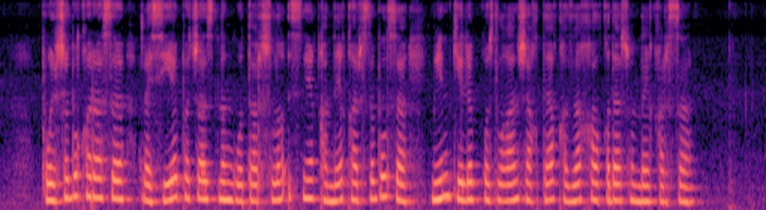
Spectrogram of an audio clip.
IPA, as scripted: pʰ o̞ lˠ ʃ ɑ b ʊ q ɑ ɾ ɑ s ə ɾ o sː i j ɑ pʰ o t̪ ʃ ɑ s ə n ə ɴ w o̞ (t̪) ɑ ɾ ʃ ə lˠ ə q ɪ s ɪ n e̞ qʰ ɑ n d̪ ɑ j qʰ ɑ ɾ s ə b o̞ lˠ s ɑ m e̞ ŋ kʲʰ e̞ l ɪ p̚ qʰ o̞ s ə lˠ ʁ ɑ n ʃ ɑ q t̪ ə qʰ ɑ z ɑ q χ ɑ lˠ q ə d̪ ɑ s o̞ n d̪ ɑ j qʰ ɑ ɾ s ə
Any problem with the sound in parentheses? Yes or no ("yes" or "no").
no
